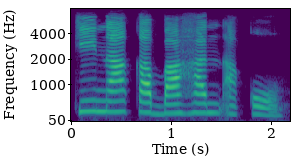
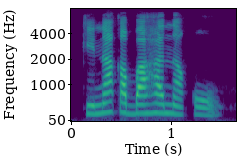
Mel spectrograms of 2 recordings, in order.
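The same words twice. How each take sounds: First: Deliberate, syllable by syllable. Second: Said in the usual way. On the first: Shown as a demonstration. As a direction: break the long word up for learners. Slow model, then natural speed.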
